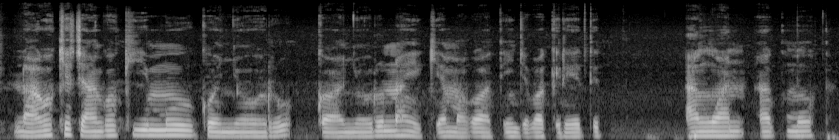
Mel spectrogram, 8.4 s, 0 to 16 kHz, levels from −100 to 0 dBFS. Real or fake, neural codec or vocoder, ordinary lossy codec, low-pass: real; none; none; 14.4 kHz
